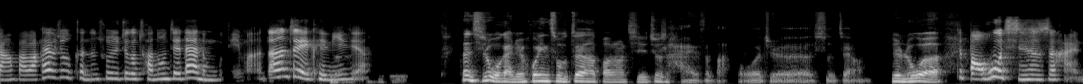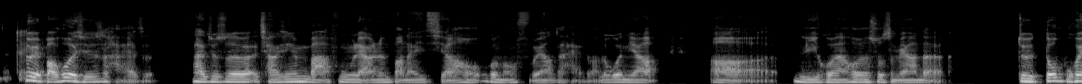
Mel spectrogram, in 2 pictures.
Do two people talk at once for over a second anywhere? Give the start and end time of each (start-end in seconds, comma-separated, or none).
none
